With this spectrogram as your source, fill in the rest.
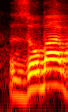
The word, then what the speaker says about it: জবা: ওয়াজিহা হক, রুবাইয়া তিন্নুর, জোবা ঘোষ, তোমরা প্রত্যেকে উত্তর জোবা না, সরি জবা ঘোষ, আমি ভাবছি জোবা হবে উচ্চারণ।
